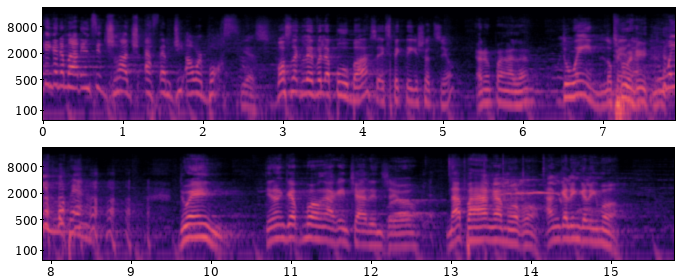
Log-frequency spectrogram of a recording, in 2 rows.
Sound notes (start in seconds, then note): 7.7 chuckles; 7.7 robi laughs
